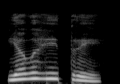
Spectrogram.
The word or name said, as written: ಯವಹಿತ್ರೆ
